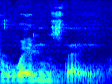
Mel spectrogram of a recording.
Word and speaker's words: Wednesday: And Wednesday, the D is silent, so we just have Wednesday.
